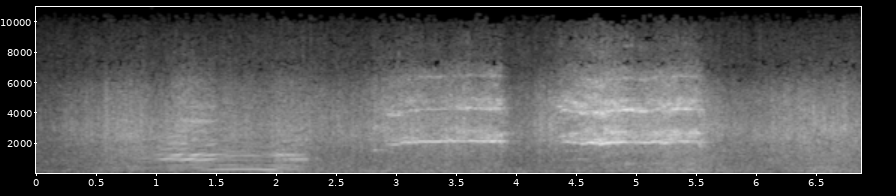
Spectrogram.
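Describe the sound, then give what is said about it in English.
A cow gives one drawn-out, wavering moo, followed by higher, strained animal calls over a steady rushing background noise as farm animals, most floating with the aid of barrels, are pulled through the water behind a paddled raft; no one speaks. “Later, aboard the packed raft, the family paddles away from the ship, pulling the farm animals along behind them, most floating with the aid of barrels.”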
